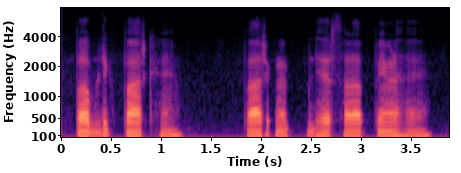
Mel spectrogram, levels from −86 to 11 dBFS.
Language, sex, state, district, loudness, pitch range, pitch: Hindi, male, Jharkhand, Garhwa, -17 LUFS, 100-105 Hz, 100 Hz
